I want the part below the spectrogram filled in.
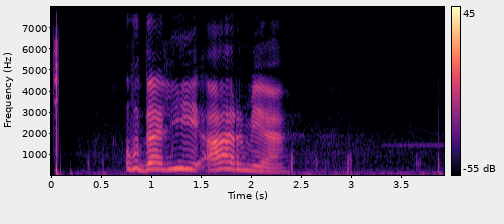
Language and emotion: Russian, positive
